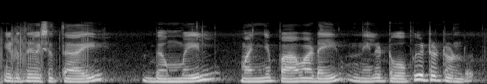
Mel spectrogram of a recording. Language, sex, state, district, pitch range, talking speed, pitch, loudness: Malayalam, male, Kerala, Kollam, 135-175 Hz, 100 wpm, 150 Hz, -16 LUFS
